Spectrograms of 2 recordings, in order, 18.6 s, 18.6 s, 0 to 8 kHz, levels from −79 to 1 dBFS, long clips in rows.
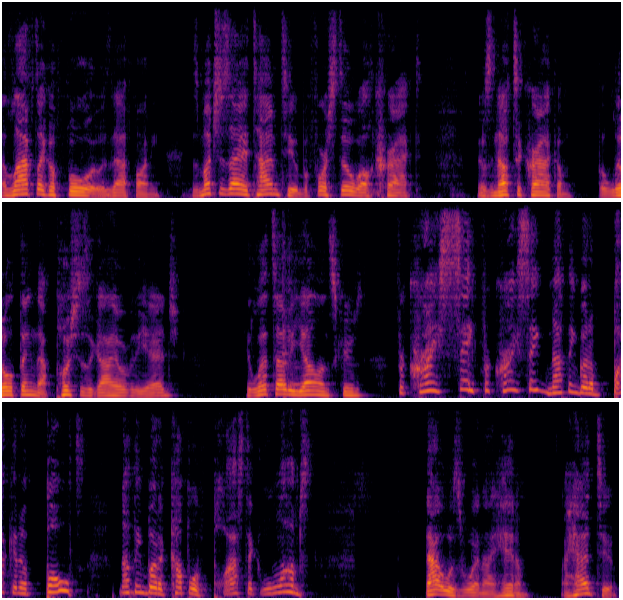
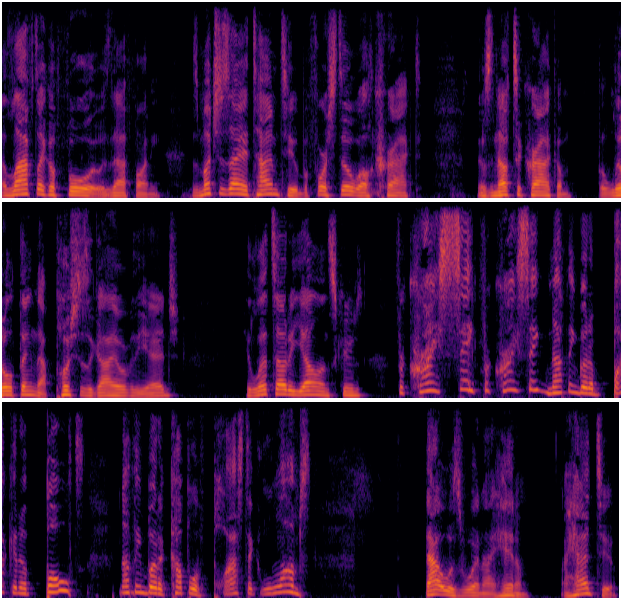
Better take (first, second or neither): second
